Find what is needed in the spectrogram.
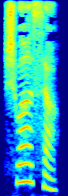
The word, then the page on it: ಶ್ವಾಸ: śvāsa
